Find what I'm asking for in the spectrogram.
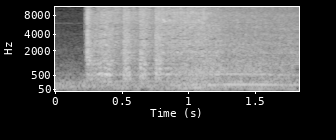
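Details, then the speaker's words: Toyota Vios after throttle body cleaning for engine noise when hot: quick crank, clean catch, idle rising then slowly settling, steady smooth with no misses or knocks; normal start. "Ayan na mga boss, na-start na itong makina at kung makikita nyo itong minor, umangat na siyang bigla tapos dahan-dahan na siyang bumababa."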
